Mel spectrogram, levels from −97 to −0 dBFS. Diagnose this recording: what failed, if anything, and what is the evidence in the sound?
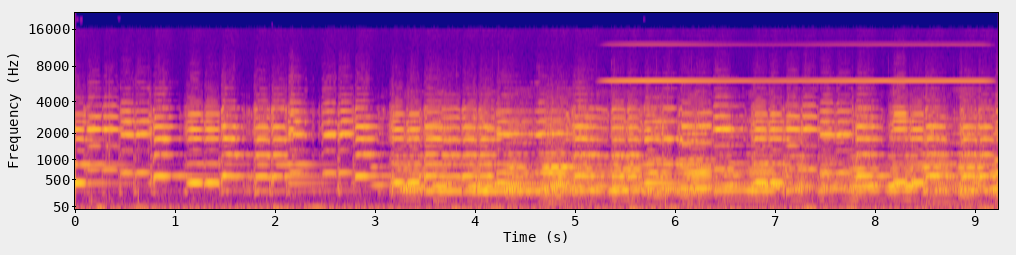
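A feedback whistle enters at 5.17 s and holds to the end: a thin, steady tone near 6 kHz, roughly 10 dB below the main sound, swelling and fading slowly in level. The likely cause is the acoustic path from loudspeaker back into the microphone sitting just at the edge of oscillation. Unlike a runaway howl, it never builds, and unlike mains hum it is high and lacks a harmonic series.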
